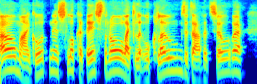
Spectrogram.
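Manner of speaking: soft cooing, adoring commentator voice. Retelling how the commentators cooed over a young player: imitating Martin Tyler and Gary Neville cooing. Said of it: "cooing on commentary".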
